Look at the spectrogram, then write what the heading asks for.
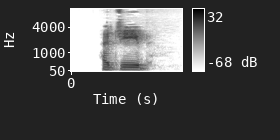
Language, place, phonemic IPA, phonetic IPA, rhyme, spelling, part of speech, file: Hindi, Delhi, /ə.d͡ʒiːb/, [ɐ.d͡ʒiːb], -iːb, अजीब, adjective, LL-Q1568 (hin)-अजीब.wav
- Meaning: 1. strange 2. foreign 3. peculiar 4. weird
